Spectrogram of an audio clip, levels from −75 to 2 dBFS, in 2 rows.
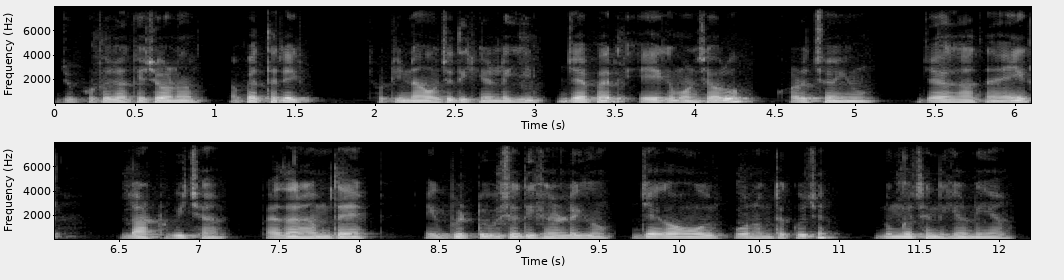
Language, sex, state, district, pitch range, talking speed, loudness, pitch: Hindi, male, Uttarakhand, Uttarkashi, 110-115 Hz, 195 wpm, -19 LUFS, 110 Hz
